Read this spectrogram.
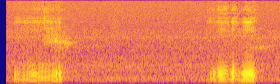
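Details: French Bulldog sleeping on a couch, snoring indoors: two rough, harmonic snore breaths, one near the start and one about three seconds later, with quiet breathing between them.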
